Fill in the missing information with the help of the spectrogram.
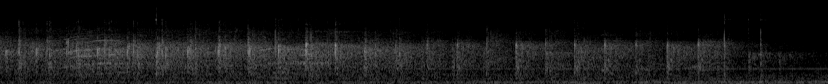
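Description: Spectators applauding after a won point in a table tennis match, a dense patter of claps that gradually dies away.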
